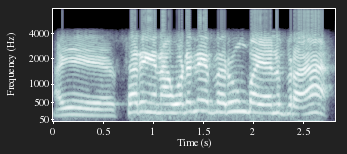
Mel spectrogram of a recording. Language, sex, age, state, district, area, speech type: Tamil, male, 60+, Tamil Nadu, Cuddalore, rural, conversation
